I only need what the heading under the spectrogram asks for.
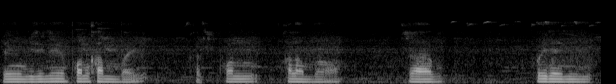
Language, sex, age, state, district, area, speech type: Bodo, male, 45-60, Assam, Udalguri, rural, spontaneous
